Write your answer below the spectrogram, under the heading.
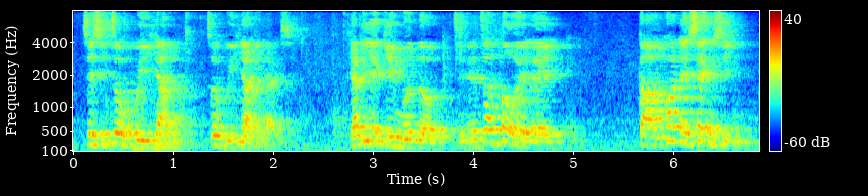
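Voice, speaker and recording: A man with a Taiwanese accent preaching a sermon in an emphatic, conversational way, prompting listeners with short questions and interjections. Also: high voice. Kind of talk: sermon with rhetorical questions, closing in prayer. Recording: very echoey room, distant mic, faint noise.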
